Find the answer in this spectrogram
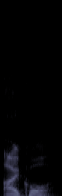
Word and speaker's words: ichor: I can fill it with magical ichor. That's pronounced ichor.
